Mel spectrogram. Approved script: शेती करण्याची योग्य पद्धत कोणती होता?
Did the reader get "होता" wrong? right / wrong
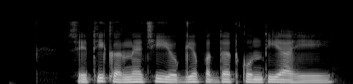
wrong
